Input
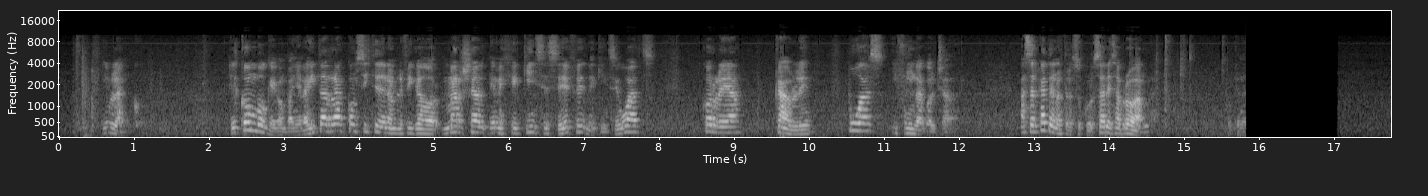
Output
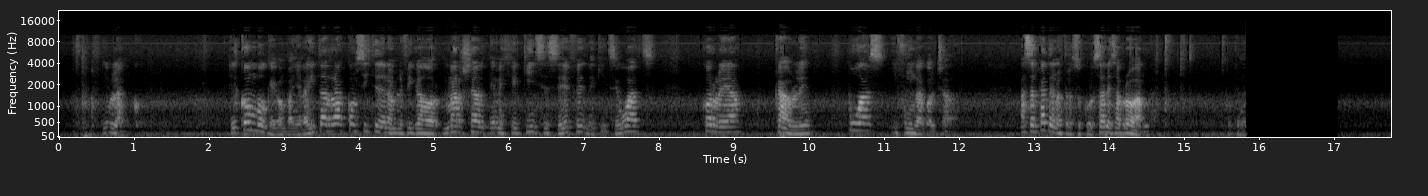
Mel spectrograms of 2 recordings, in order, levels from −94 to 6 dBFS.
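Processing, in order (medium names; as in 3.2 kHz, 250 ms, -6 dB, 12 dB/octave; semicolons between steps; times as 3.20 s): FFT filter 120 Hz 0 dB, 270 Hz -29 dB, 380 Hz -15 dB, 760 Hz -18 dB, 1.1 kHz -1 dB, 1.6 kHz -19 dB, 2.4 kHz -29 dB, 3.4 kHz -14 dB, 6.2 kHz +2 dB, 12 kHz +7 dB; trim -3 dB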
